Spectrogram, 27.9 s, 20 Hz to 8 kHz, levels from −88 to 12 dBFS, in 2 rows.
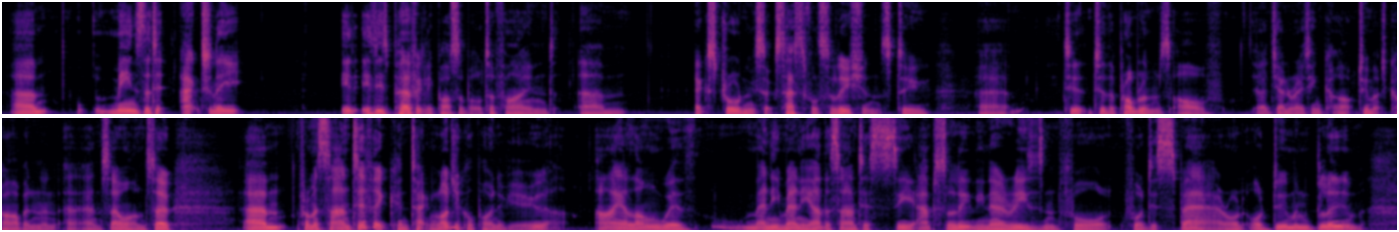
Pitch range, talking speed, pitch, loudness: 95-125 Hz, 135 wpm, 105 Hz, -33 LUFS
